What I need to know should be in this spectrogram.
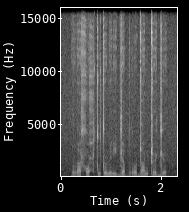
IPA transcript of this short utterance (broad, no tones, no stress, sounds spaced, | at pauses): r a x ɔ ħ t u t ə˞ ɳ e ɾ i ɡʲ a b r ɔ ɖ a ŋ ʈ ə ɡʲ ə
